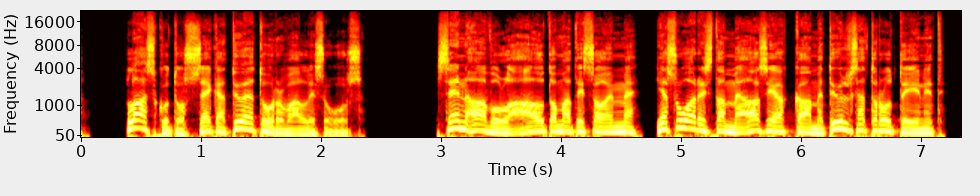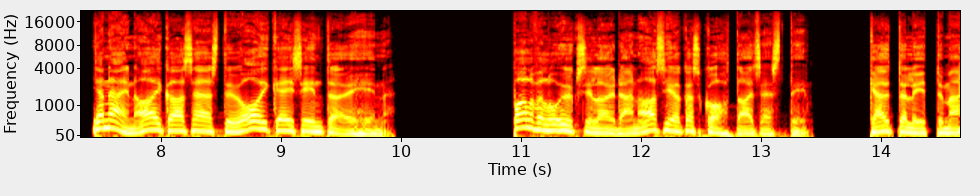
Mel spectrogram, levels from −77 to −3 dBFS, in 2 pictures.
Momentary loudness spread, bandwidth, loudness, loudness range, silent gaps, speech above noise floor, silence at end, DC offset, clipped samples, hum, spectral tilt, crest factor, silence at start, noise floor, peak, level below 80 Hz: 5 LU; over 20 kHz; -12 LUFS; 2 LU; 0.18-0.35 s, 2.47-2.94 s, 7.30-7.41 s, 10.06-10.94 s, 13.51-13.86 s; over 79 dB; 0 s; 0.7%; under 0.1%; none; -4.5 dB/octave; 12 dB; 0 s; under -90 dBFS; 0 dBFS; -26 dBFS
